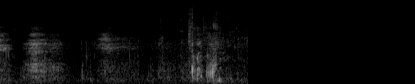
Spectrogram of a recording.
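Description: A dog sniffing in grass: a few short, faint sniffs and light rustles, then the sound cuts off to silence about two and a half seconds in.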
